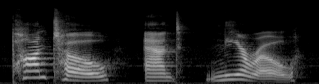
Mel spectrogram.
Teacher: do you hear that long o at the end of those names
